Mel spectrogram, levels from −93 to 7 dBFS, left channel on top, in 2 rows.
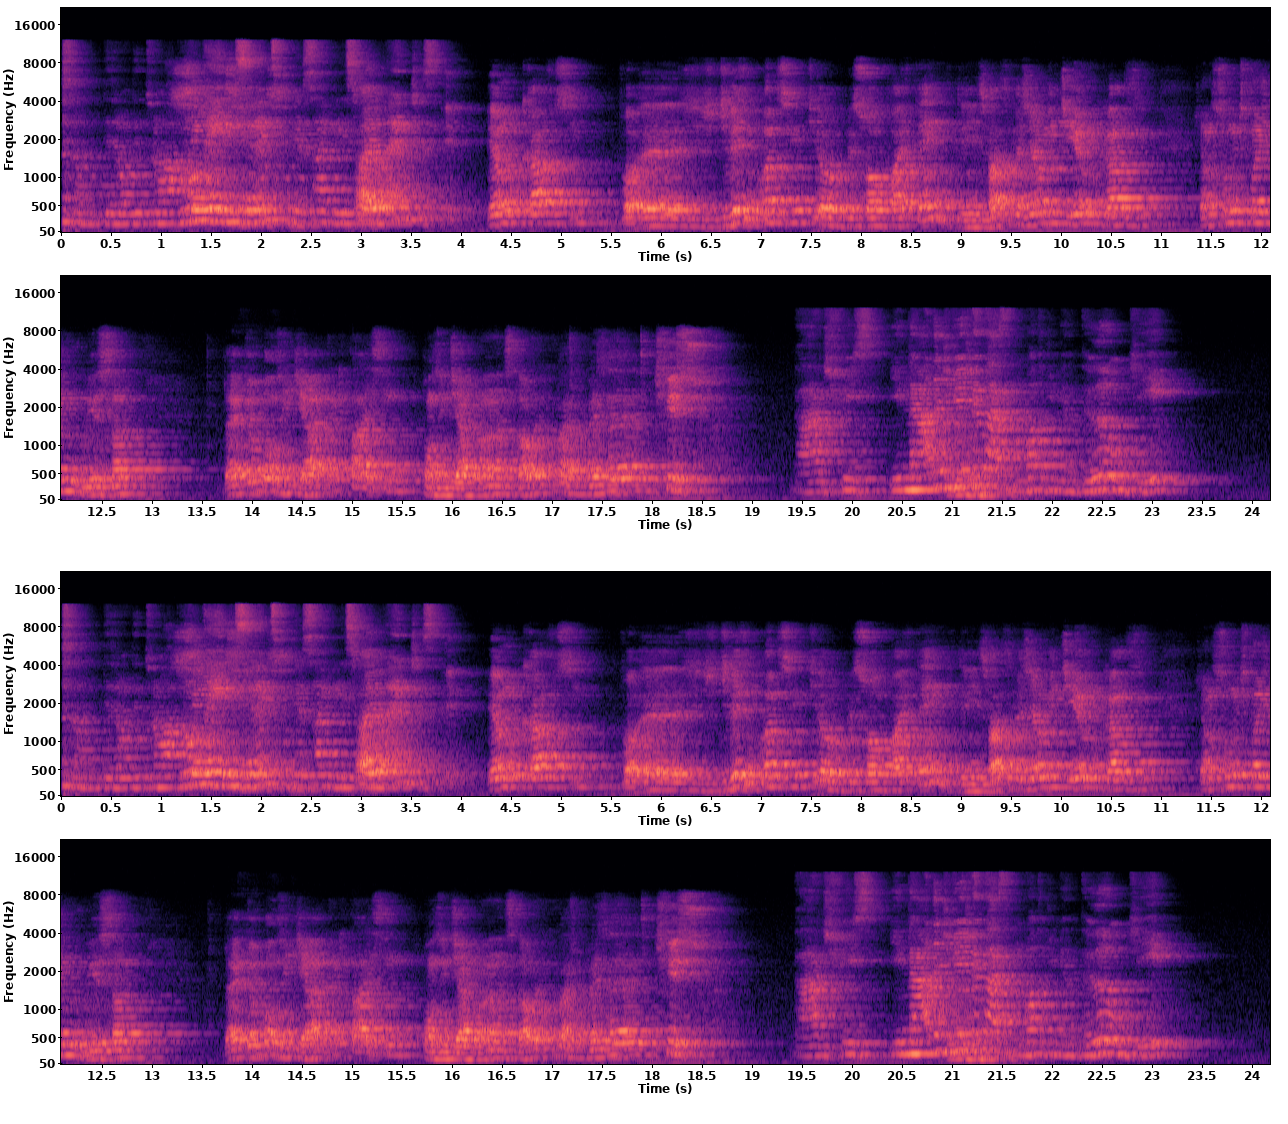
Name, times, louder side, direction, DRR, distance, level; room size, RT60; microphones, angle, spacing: voice 1, 0.0-3.7 14.0-14.2 19.4-23.0, equal, 15° right, -11 dB, 1.5 m, -30 dB
voice 2, 1.1-2.2 2.9-3.3 3.8-3.9 4.3-10.9 11.4-12.8 13.7-18.6 20.9-21.3, left 1 dB, 55° left, -9 dB, 1.1 m, -26 dB
3.4 x 3.4 x 2.7 m, 1.3 s
head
